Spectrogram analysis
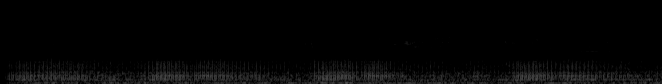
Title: Original Sound of cat Snoring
